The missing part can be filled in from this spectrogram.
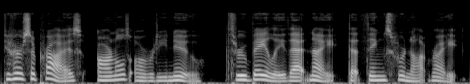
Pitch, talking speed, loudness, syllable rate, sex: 185 Hz, 190 wpm, -19 LUFS, 5.3 syllables/s, female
